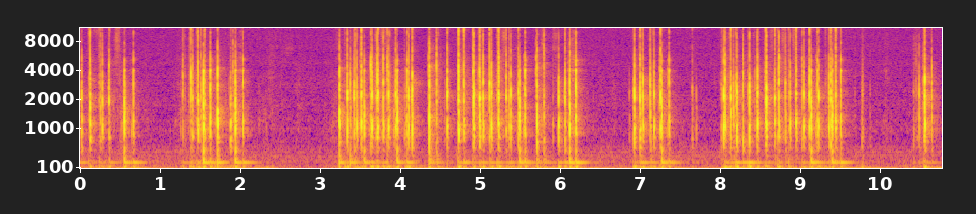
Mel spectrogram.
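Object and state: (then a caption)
Mechanical keyboard with plastic keycaps. A compact cream mechanical keyboard with plastic keycaps is typed on with the fingertips at a somewhat slower pace. Bursts of sharp, bright plastic clicks are separated by short pauses, over a faint steady low hum.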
